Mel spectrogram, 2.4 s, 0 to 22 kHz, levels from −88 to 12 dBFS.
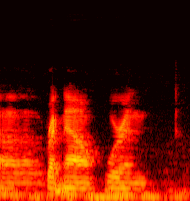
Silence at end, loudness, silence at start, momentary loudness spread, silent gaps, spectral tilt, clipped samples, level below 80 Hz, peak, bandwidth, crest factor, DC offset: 0 s; -25 LUFS; 0 s; 14 LU; none; -8.5 dB/octave; under 0.1%; -36 dBFS; -6 dBFS; 6 kHz; 22 dB; under 0.1%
